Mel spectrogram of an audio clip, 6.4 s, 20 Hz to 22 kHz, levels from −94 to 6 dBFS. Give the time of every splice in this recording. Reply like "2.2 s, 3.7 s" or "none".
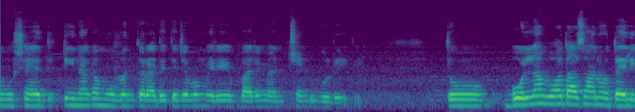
none

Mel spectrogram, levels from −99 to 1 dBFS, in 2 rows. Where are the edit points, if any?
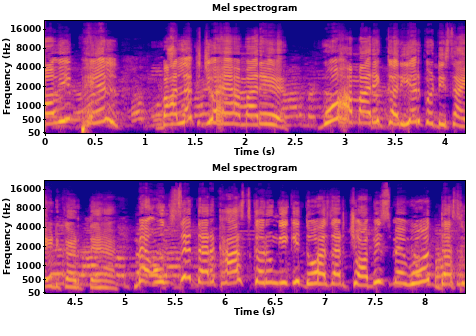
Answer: none

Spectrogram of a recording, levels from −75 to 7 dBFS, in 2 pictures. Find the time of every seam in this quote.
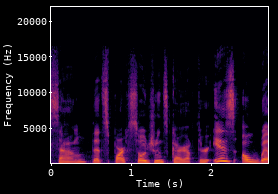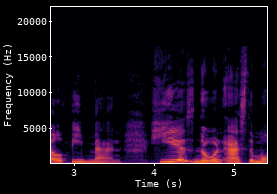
none

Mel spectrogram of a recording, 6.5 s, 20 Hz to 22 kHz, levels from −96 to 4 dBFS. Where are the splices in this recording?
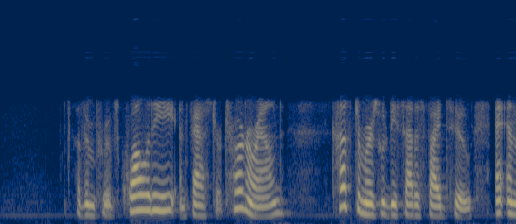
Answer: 5.0 s

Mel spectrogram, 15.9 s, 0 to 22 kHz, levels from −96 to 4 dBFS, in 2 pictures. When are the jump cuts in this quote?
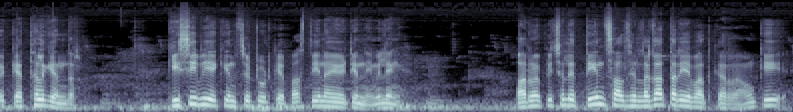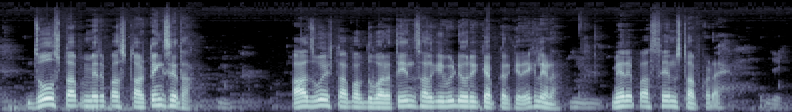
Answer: none

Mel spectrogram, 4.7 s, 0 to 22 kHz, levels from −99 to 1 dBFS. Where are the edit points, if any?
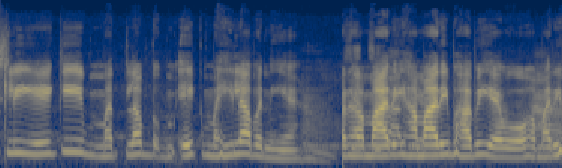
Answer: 2.8 s

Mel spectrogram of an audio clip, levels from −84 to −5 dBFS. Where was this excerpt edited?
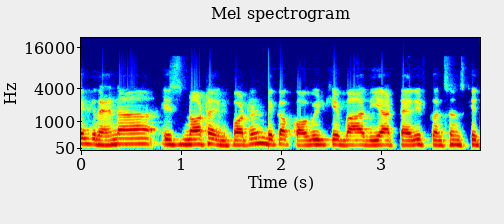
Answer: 1.9 s

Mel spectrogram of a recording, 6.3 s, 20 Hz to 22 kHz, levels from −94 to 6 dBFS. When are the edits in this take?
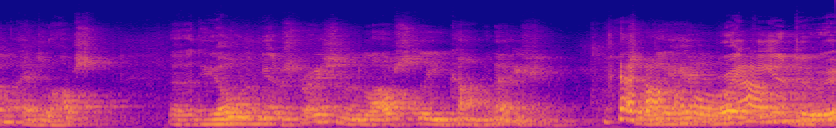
none

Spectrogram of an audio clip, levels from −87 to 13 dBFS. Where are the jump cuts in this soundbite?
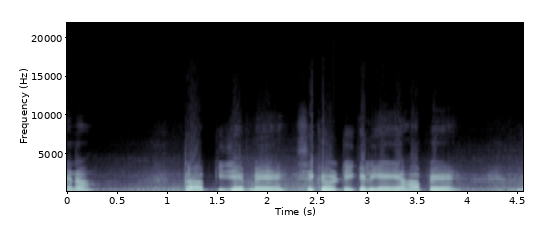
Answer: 2.3 s

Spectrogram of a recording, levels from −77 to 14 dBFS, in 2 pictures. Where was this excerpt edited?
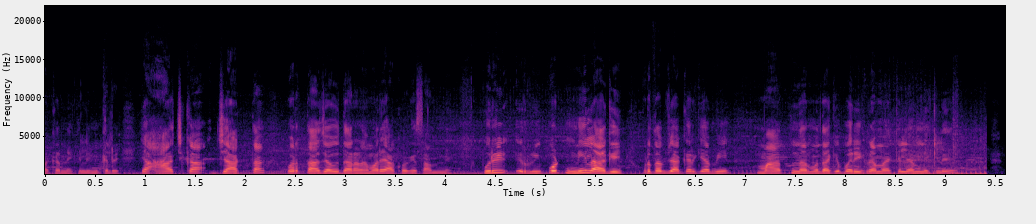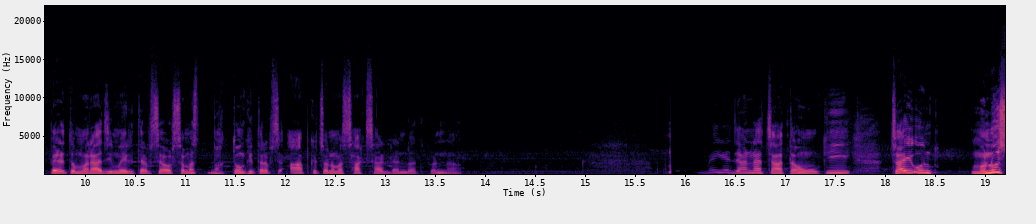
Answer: none

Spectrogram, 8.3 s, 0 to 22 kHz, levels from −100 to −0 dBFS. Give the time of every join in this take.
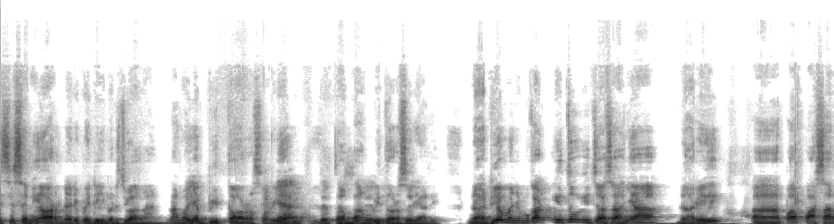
none

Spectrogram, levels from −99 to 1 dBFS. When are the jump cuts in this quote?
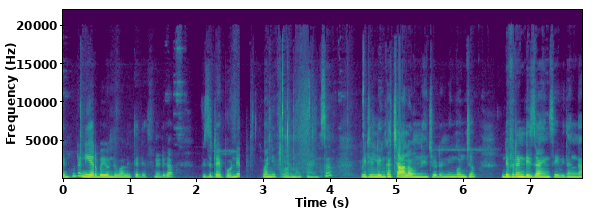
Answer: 2.6 s

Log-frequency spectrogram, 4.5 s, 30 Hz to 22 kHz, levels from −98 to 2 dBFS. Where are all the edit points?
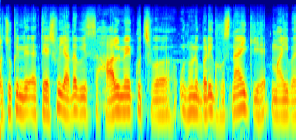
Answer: none

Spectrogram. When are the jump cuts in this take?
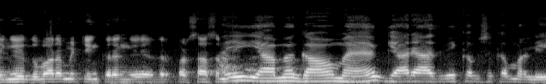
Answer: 2.2 s

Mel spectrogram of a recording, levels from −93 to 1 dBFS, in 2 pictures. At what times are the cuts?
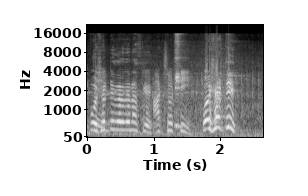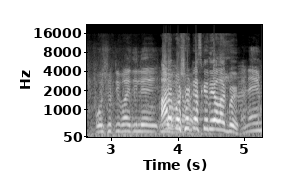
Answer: none

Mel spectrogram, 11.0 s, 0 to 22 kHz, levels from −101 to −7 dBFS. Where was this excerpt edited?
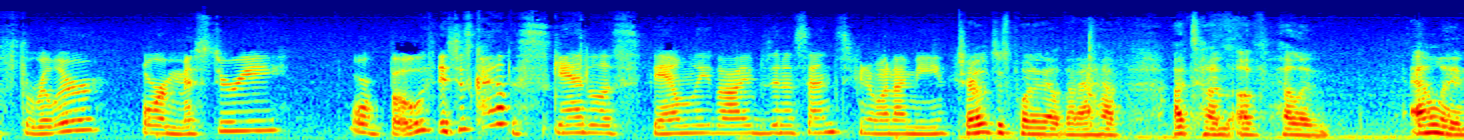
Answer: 3.8 s, 7.2 s

